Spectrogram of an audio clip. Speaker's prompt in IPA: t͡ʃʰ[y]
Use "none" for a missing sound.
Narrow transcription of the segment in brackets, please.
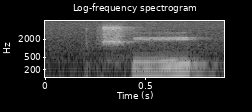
y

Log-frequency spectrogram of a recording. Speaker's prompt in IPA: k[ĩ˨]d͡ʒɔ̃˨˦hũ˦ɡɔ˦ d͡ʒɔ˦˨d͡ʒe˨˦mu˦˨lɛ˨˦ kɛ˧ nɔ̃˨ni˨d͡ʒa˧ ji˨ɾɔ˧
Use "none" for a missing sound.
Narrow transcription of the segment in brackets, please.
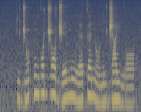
i˨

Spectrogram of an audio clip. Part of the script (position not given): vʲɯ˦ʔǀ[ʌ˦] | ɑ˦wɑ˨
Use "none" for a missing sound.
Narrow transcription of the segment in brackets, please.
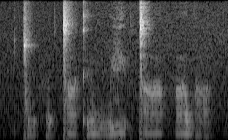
ɑ˦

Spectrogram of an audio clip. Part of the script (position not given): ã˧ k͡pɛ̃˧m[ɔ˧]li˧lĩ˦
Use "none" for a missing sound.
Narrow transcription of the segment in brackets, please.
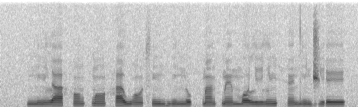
ɔ˧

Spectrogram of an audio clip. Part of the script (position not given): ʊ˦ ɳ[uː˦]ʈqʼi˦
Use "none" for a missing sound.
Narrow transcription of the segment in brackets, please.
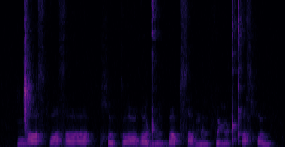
u˦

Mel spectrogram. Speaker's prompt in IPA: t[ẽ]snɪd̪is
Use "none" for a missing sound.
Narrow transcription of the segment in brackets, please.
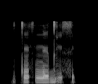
ẽ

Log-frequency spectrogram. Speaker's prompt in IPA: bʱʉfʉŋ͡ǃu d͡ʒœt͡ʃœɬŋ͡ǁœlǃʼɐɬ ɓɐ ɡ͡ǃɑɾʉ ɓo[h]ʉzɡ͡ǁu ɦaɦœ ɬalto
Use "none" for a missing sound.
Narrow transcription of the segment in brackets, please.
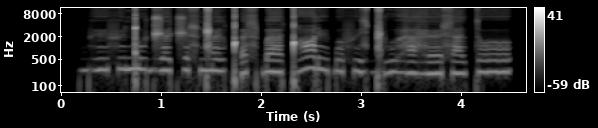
f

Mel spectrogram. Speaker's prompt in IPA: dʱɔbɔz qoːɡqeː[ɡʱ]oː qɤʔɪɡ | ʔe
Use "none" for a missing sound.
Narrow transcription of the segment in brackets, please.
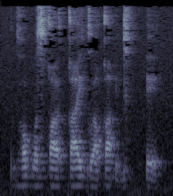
ɡ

